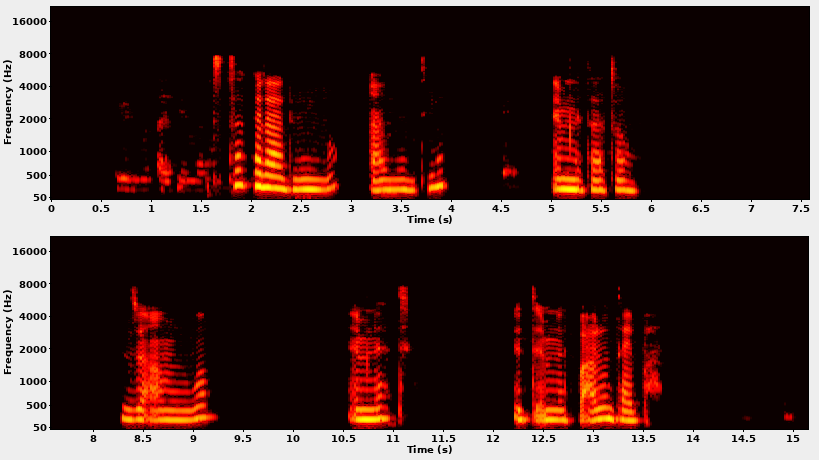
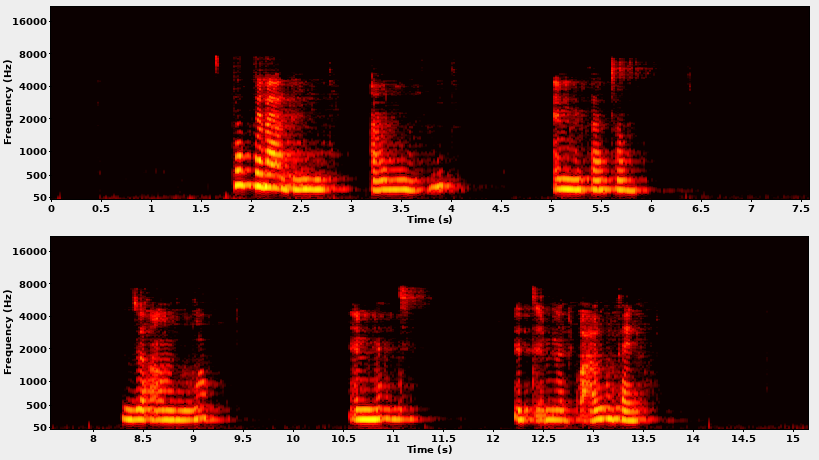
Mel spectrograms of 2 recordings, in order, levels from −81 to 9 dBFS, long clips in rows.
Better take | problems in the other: first | noise reduction (neural mask model DeepFilterNet 3)

